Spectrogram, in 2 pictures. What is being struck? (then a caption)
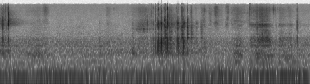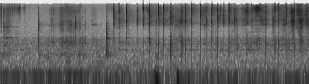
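Plastic bowl partly filled with puffed cereal. A small, hollow teal plastic bowl partly filled with puffed cereal is held and tilted, then its outer side is scratched and tapped with long acrylic nails. Soft, dry scratching and a brief rustle of shifting cereal come first. Quick, sharp, clicky taps follow, with no ring, over a steady low background hum.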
